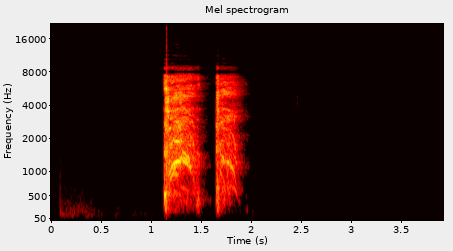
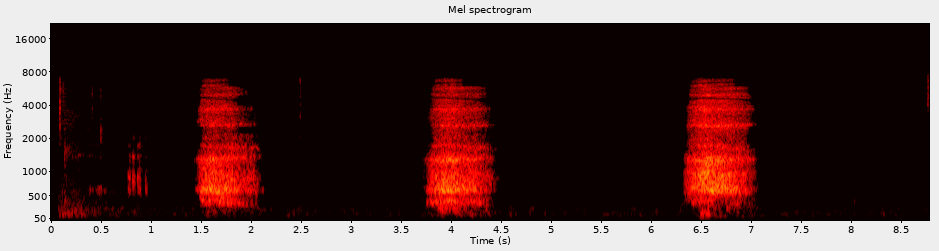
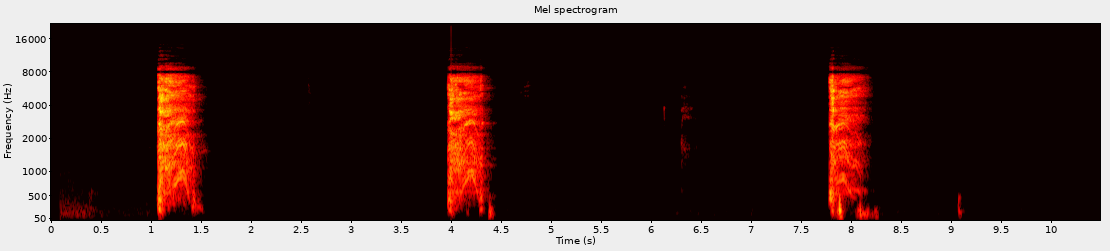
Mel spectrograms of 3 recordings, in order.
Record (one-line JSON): {"cough_length": "3.9 s", "cough_amplitude": 32768, "cough_signal_mean_std_ratio": 0.27, "exhalation_length": "8.8 s", "exhalation_amplitude": 4608, "exhalation_signal_mean_std_ratio": 0.35, "three_cough_length": "10.5 s", "three_cough_amplitude": 32768, "three_cough_signal_mean_std_ratio": 0.21, "survey_phase": "beta (2021-08-13 to 2022-03-07)", "age": "45-64", "gender": "Male", "wearing_mask": "No", "symptom_runny_or_blocked_nose": true, "symptom_sore_throat": true, "symptom_fatigue": true, "symptom_headache": true, "smoker_status": "Never smoked", "respiratory_condition_asthma": false, "respiratory_condition_other": false, "recruitment_source": "Test and Trace", "submission_delay": "2 days", "covid_test_result": "Positive", "covid_test_method": "RT-qPCR", "covid_ct_value": 25.7, "covid_ct_gene": "ORF1ab gene", "covid_ct_mean": 26.6, "covid_viral_load": "1900 copies/ml", "covid_viral_load_category": "Minimal viral load (< 10K copies/ml)"}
